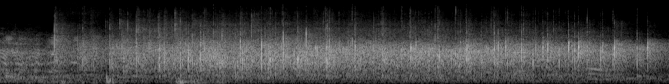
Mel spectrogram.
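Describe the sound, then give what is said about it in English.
A church audience listening to a sermon breaks into steady applause, a dense patter of many hands clapping that starts abruptly and holds at a fairly even level for several seconds. “And you notice the 25% clapping proves my point.”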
